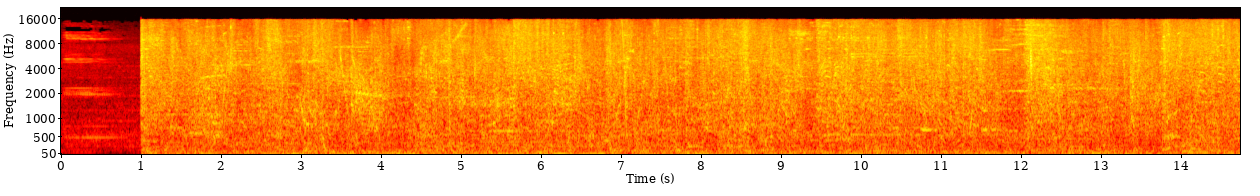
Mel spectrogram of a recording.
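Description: Spell and weapon effects clash in a computer game battle.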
